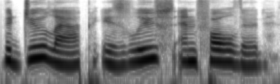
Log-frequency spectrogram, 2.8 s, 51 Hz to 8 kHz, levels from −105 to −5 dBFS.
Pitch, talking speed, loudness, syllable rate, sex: 190 Hz, 130 wpm, -15 LUFS, 3.6 syllables/s, female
